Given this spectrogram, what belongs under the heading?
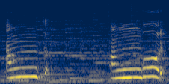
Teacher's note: इसके अंदर हल्का सा न का साउंड आता है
